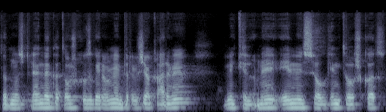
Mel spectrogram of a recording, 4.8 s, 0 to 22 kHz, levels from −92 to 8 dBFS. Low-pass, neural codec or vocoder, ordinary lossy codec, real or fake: 14.4 kHz; codec, 32 kHz, 1.9 kbps, SNAC; Opus, 64 kbps; fake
